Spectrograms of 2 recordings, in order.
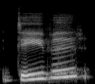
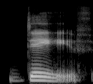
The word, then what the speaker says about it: Dave: Vav David Dave Dave. Oh, okay. Sorry. So, my friend from Israel, I pronounced your name as Dav, but it's Dave.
